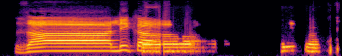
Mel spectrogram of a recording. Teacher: কারণ জালটা টান দিতে হবে, খাড়া জবর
